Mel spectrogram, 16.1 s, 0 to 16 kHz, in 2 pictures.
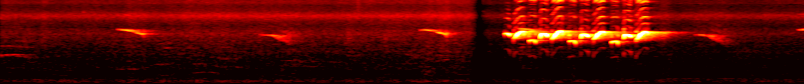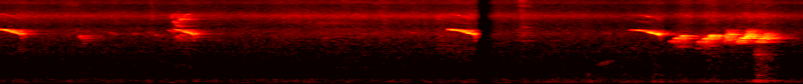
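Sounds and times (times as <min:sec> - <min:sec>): thin down-slurred bird calls: 0:04.2 - 0:07.3, 0:14.3 - 0:16.0
bird whistled song phrase: 0:05.1 - 0:06.8.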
